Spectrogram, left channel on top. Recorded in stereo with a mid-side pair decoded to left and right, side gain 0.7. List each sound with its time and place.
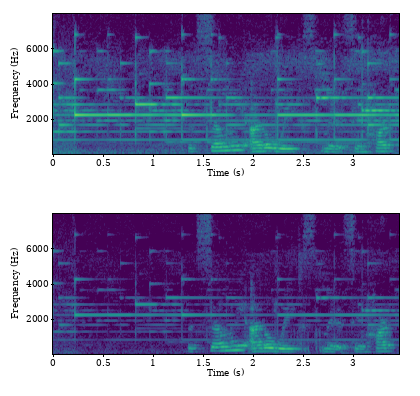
1.4 s a woman speaking: 5° left, 1.4 m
